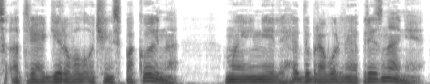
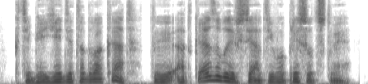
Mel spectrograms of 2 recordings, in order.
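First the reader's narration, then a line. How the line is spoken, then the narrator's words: Manic chuckle. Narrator (Russian): Кэрри было не узнать, он был словно одержимый, хохотнул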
